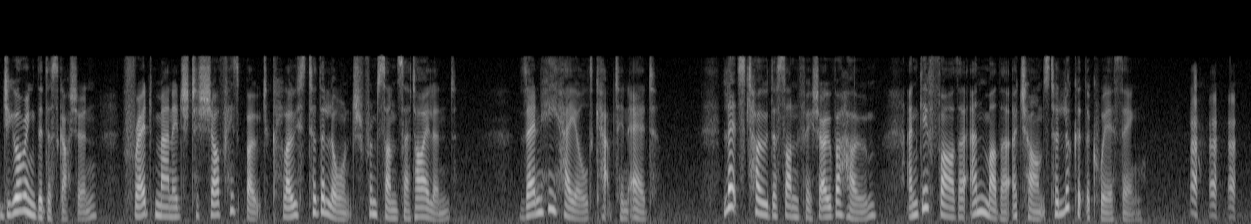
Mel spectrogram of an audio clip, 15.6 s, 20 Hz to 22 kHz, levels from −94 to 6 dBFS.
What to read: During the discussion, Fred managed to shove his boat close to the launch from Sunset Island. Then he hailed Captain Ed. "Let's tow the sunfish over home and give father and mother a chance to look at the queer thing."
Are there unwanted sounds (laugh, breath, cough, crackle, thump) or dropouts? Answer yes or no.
yes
